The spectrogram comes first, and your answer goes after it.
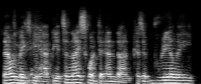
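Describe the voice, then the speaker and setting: A fast-talking man with a medium-pitched voice, a rabbi and author in his forties, speaks in a conversational interview. He shares stories warmly, dramatizing the quotes of the people involved.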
